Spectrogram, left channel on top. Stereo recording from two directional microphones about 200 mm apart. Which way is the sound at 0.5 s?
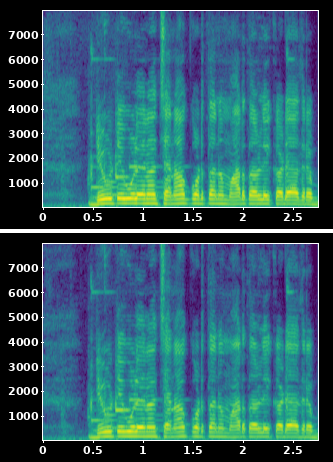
15° left (ahead or behind).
